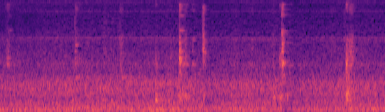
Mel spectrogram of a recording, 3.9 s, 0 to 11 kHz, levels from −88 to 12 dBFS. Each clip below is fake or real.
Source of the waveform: real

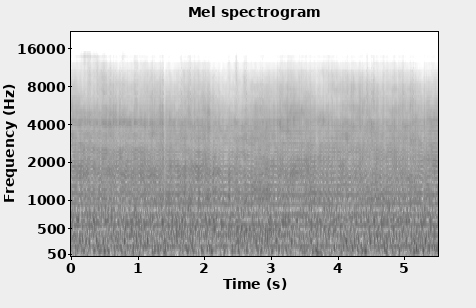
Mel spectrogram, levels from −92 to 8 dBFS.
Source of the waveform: fake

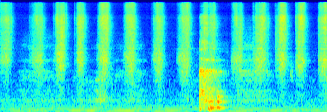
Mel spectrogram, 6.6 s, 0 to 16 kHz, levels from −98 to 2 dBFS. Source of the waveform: fake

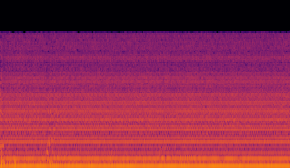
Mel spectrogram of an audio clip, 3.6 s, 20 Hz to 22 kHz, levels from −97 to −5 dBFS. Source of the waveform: real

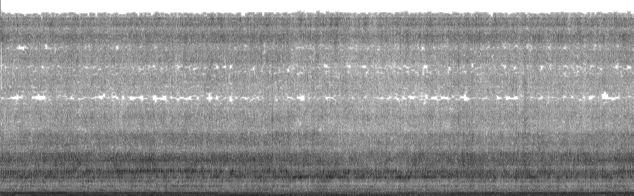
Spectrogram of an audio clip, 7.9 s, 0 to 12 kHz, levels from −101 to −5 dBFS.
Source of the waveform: fake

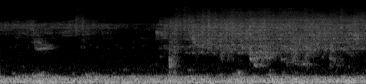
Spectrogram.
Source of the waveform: fake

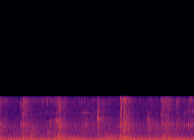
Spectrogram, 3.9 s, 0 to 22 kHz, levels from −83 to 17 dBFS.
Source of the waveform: real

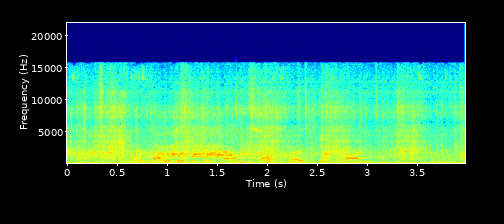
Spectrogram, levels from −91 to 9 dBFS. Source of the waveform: fake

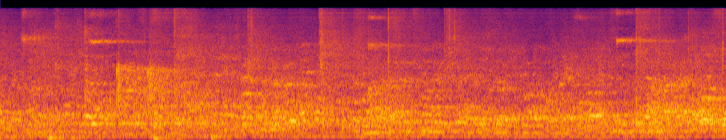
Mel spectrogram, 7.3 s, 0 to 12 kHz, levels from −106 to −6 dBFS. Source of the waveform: fake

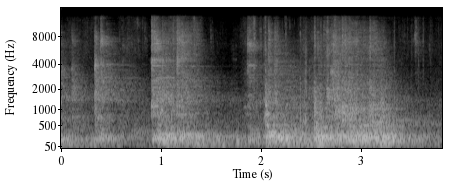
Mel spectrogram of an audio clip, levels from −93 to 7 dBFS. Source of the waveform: fake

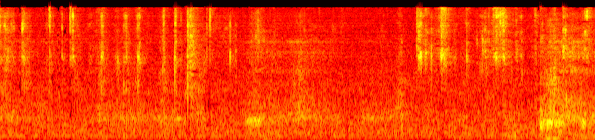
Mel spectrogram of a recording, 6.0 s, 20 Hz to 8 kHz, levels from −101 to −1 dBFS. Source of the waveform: fake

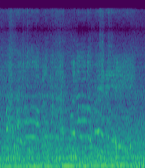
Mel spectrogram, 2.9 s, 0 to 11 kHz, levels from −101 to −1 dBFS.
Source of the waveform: fake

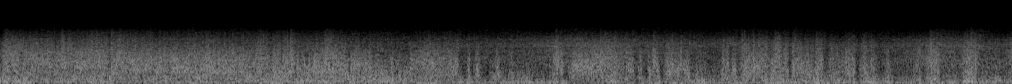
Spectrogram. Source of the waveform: fake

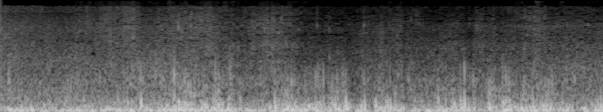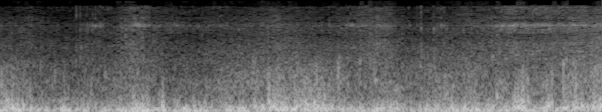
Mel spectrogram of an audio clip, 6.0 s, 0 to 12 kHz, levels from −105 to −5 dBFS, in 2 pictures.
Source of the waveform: real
